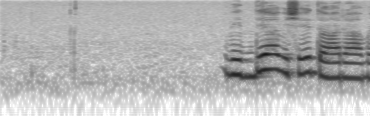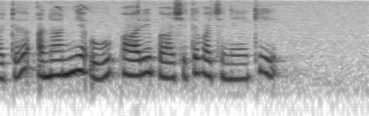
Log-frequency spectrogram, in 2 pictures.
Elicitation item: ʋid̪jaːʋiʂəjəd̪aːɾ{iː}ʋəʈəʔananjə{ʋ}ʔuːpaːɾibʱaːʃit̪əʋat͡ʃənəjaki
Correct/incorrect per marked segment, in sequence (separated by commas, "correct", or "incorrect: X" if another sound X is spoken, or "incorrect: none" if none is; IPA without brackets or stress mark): incorrect: aː, incorrect: none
